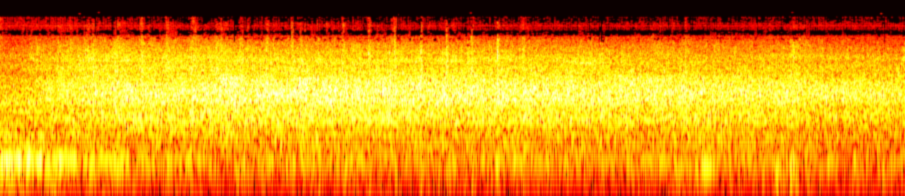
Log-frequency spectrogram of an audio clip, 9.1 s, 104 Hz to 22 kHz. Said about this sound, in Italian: Un applauso ai 9 beati.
